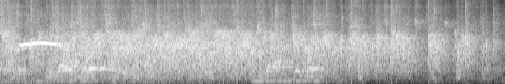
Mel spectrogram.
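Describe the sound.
A crowd applauds steadily for about five seconds, dense loud clapping with a brief whistle near the start and faint voices mixed in, thinning slightly toward the end.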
